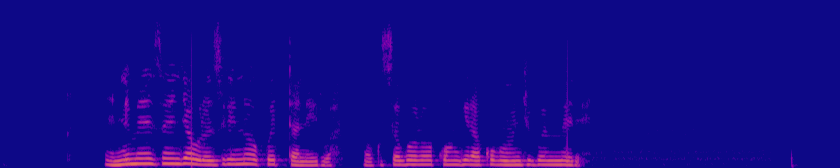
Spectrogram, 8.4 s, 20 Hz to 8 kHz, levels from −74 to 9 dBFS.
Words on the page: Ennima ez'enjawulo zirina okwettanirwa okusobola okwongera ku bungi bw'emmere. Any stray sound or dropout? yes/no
no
